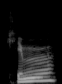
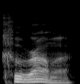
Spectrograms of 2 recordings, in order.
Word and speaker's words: Kurama: What did you say? Master who? Kimura? I don't know how to say the fucking fox boy's name. Oh, you mean Kurama, right? Yeah, Kurama, that's it.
